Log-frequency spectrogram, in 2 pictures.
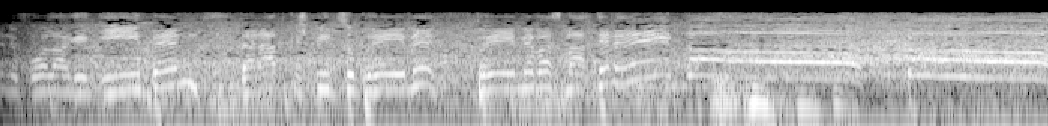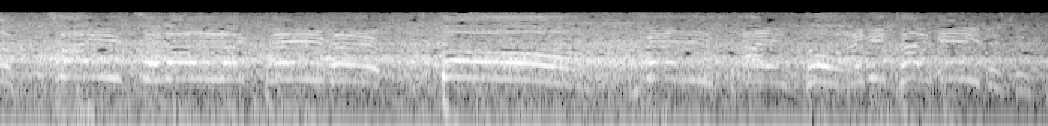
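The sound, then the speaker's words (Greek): A football match crowd in a stadium keeps up a loud, continuous roar of chanting and singing voices, with whoops and yells rising over the sustained mass of sound. “Φυσικά ακούσατε αμέσως ότι πρόκειται για ποδοσφαιρικό αγώνα σε κάποιο στάδιο.”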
